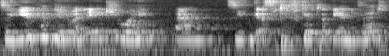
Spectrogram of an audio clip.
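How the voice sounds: In a room with audible echo, a woman talks fast at a high pitch. Her tone is slightly mellow and her intonation fairly even.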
